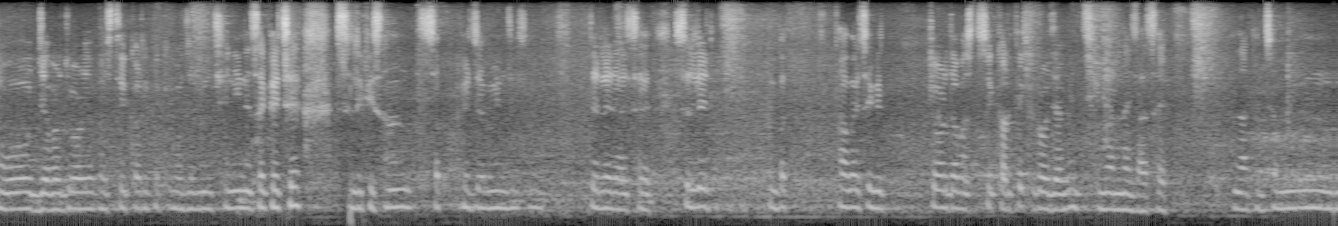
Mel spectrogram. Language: Maithili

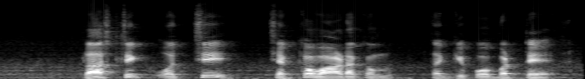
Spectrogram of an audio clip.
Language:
Telugu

